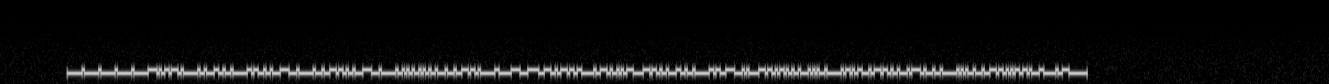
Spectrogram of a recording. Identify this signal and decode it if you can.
RTTY (45.45 baud, 170 Hz shift), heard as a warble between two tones, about 600 Hz centre. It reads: 0L9Q 9JJ1 VOTN VAJM 0LOX D6DC 31YQ SGVA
